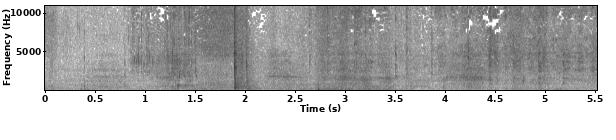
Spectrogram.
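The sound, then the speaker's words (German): Water sloshes and trickles steadily as excess liquid is poured off cooking food, with a couple of brief knocks from the pot partway through and no talking. “Ist aber nicht schlimm, das kann man ein bisschen abschütten.”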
